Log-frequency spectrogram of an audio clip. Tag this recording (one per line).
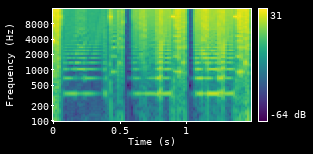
databending
unprocessed
raw
glitch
